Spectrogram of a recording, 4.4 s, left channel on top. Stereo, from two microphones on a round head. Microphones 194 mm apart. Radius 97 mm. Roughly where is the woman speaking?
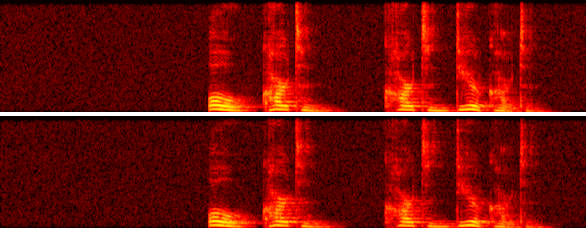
Left.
